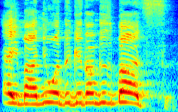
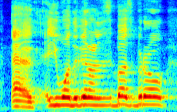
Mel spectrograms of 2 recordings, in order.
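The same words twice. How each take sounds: First: High, loud mock Jamaican accent; unpractised Jamaican accent, pitched way up; amateur Jamaican accent. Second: Higher, louder attempt at a Russian accent; a rough mock Russian accent; botched Russian accent. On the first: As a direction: call out like a tout in a badly faked Jamaican accent. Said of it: "how to do a Jamaican accent". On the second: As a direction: imitate a tout with a slip into Russian accent. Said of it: "you know, a Russian accent".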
